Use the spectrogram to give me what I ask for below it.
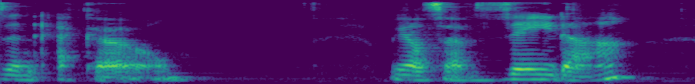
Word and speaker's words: zeta: echo we also have Zeta which gives a little D sound there is a buzz about that and you pronounce it like you would in kadu so say Zeta next is Ada this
